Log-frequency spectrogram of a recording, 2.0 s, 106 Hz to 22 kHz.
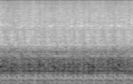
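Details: Jeep 4.0 inline-six, warm idle (head about 200°) with a light, quick tick over the engine that doesn't change from 0W20 up to thick gear oil and Lucas additive; valvetrain/lifter ticking, cause not yet found.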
